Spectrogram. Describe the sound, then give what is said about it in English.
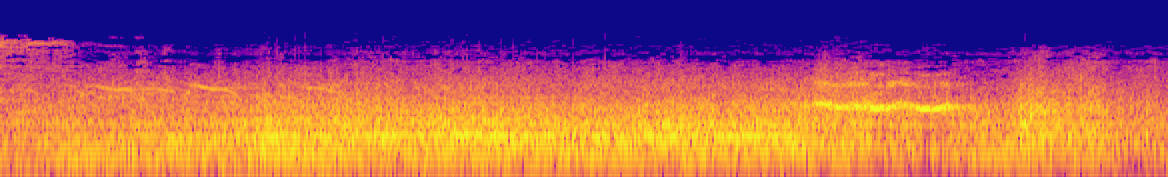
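A car driving toward a large house gives off a low, steady engine drone with road rumble that carries evenly throughout at moderate loudness. “even the house agent, who is driving John and Karen Penwarden towards the big house”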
